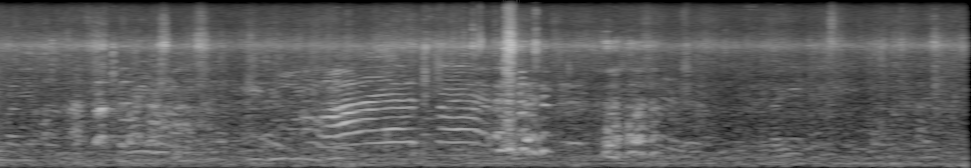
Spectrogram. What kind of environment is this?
park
